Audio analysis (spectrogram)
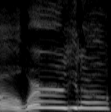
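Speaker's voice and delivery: very high-pitched put-on voice. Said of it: "And I'm like".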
